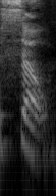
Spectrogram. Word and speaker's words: sew: your lovely daughter okay to sew that's how we pronounce that to so what does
